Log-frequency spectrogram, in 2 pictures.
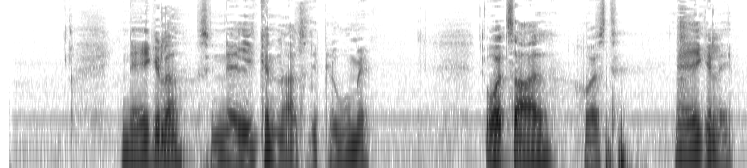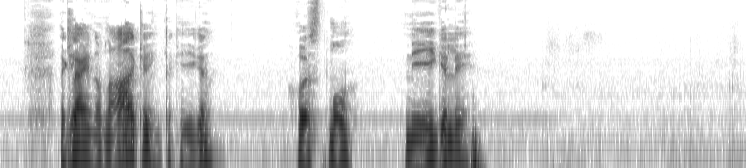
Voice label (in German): naegele, schwaebisch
